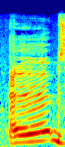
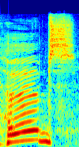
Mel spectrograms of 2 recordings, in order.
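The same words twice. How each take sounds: First: The word starts without an h sound. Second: The word starts with an h sound. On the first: This is how Americans say it. "not herbs as the Yanks say" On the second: This is how the speaker says it. "Herbs with a H"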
